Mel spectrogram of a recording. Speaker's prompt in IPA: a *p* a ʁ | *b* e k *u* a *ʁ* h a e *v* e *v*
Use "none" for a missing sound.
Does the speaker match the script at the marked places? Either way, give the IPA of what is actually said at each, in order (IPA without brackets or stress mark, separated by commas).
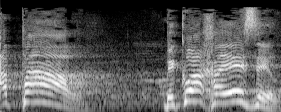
p, b, o, χ, z, ʁ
